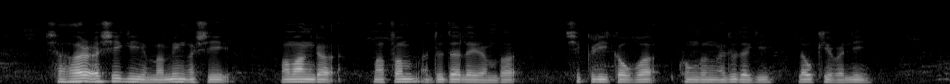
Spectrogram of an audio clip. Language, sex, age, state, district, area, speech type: Manipuri, male, 18-30, Manipur, Kangpokpi, urban, read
